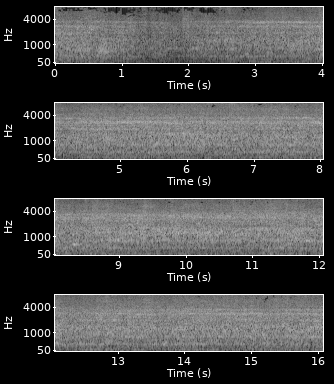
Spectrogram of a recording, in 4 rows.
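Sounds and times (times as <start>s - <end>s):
freight train rumbling past: 0.0s - 16.0s
train wheel whine: 0.0s - 16.0s.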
